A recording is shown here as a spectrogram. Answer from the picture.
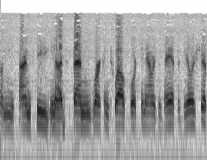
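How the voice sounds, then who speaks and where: A man at a fairly quick pace, medium in pitch. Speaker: stock car racing driver. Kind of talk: casual interview.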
